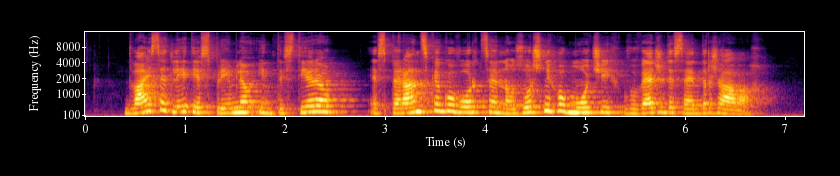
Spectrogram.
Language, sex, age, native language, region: Slovenian, female, 30-49, Slovenian, Savinja region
